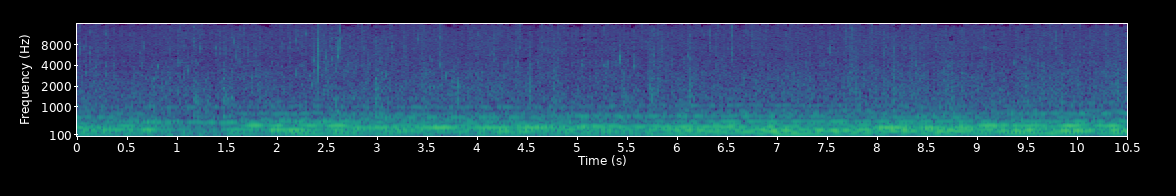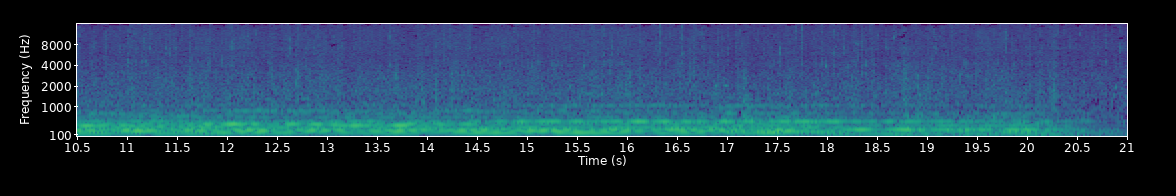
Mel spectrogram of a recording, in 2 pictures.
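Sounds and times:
calm ambient music: 0.0 - 21.0
rain pattering: 0.0 - 21.0.

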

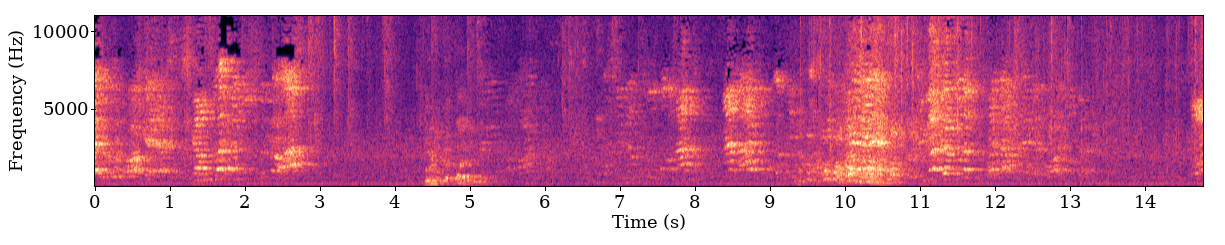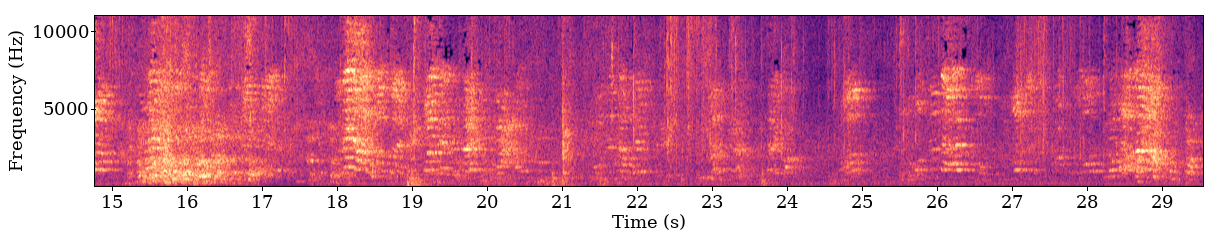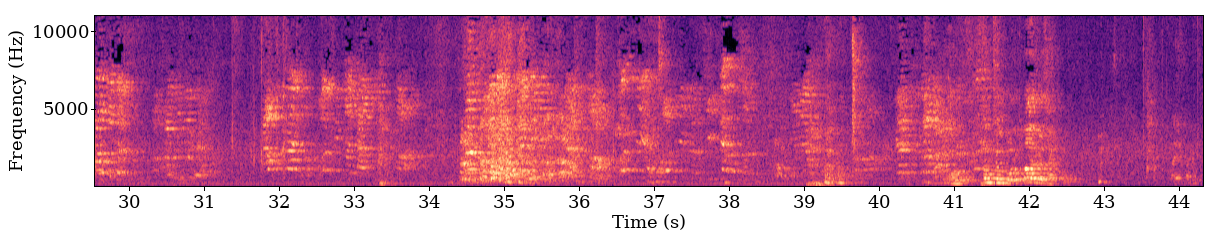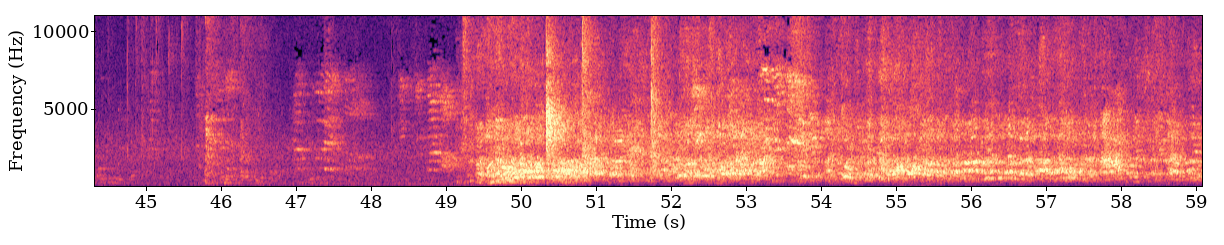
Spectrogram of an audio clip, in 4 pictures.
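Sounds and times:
girl talking excitedly: 0.0 - 2.8, 7.0 - 9.4, 10.1 - 13.4, 14.6 - 15.6, 18.1 - 20.8, 21.4 - 30.8, 31.8 - 33.8, 35.2 - 39.2, 47.0 - 49.2
steady low hum: 0.0 - 59.0
second child's voice: 16.6 - 34.0.

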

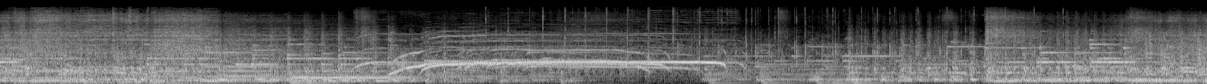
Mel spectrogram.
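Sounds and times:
drums and percussion: 0.0 - 12.0.

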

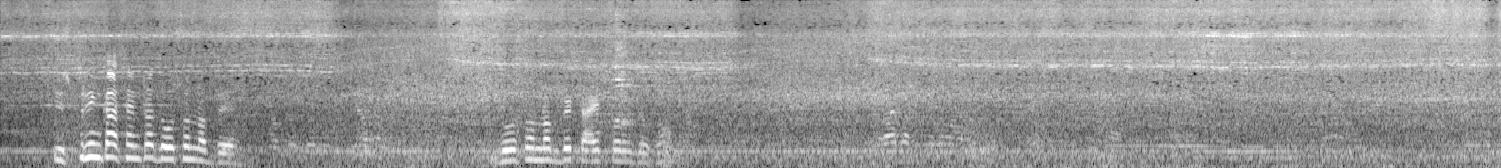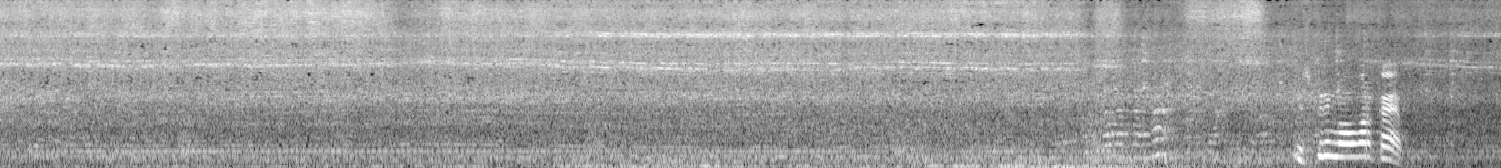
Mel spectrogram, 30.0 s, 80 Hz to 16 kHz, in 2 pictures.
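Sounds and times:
workshop machinery whirring: 0.0 - 30.0.

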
